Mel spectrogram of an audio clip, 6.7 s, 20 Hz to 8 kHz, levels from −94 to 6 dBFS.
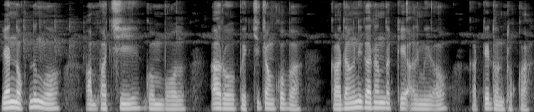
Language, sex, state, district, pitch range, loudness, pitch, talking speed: Garo, male, Meghalaya, North Garo Hills, 115-130 Hz, -20 LUFS, 125 Hz, 100 wpm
